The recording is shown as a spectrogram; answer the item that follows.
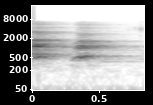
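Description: A person's voice imitates a barking goo creature in two short rough yelps, the second a bit longer and fading, with no other sound.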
